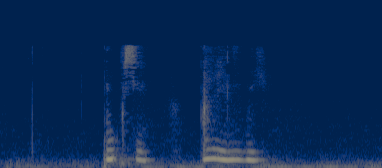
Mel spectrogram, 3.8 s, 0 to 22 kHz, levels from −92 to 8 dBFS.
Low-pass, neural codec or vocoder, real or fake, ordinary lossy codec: 7.2 kHz; codec, 44.1 kHz, 2.6 kbps, DAC; fake; MP3, 32 kbps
